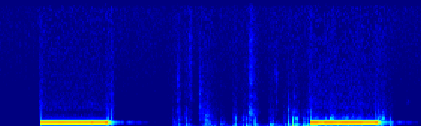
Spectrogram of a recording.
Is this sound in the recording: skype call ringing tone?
yes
